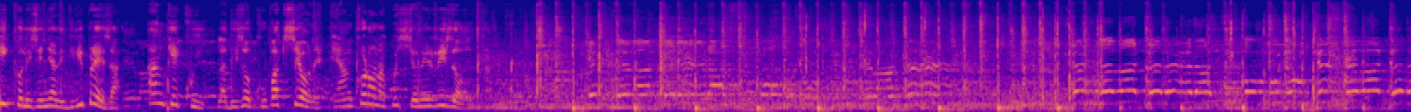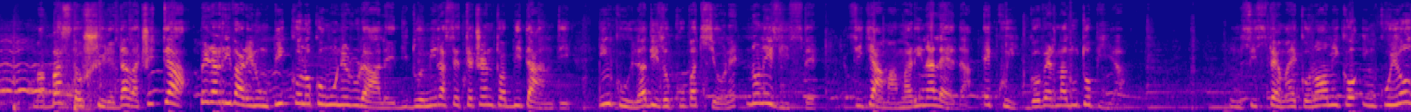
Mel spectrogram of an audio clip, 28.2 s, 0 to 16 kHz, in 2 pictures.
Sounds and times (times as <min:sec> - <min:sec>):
Speech: 0:00.0 - 0:04.8, 0:14.4 - 0:25.4, 0:26.4 - 0:28.2
Music: 0:00.0 - 0:28.2.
